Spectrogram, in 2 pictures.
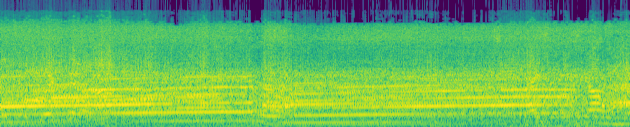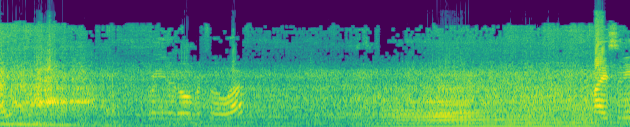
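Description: A race car accelerates on a track, its engine loud and close, revving up through the gears with rising and falling pitch while someone talks over it.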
